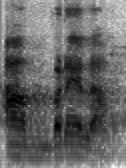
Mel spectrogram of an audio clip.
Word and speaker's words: umbrella: Se escribe con U, se lee con A. Umbrella, umbrella, umbrella.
